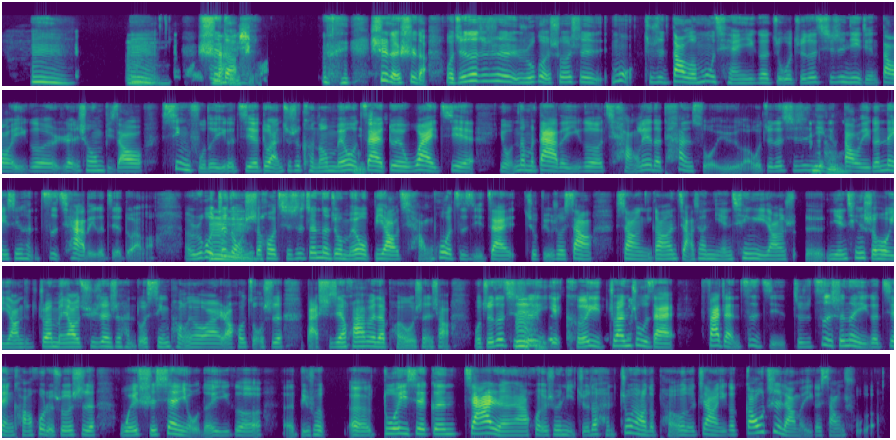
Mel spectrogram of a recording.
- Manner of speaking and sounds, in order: other background noise; other noise; unintelligible speech; chuckle; distorted speech; unintelligible speech; unintelligible speech
- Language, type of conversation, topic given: Chinese, advice, 我该如何在社交和独处之间找到平衡，并合理安排时间？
